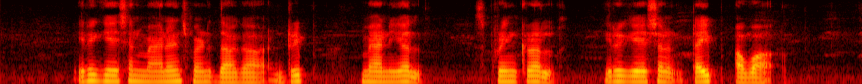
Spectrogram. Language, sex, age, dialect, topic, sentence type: Kannada, male, 18-24, Northeastern, agriculture, statement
